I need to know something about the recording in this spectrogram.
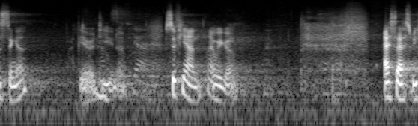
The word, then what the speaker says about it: Sufjan: Should I take how do you pronounce the name? Sufjan Stevens, the singer? Vera, do you know? Sufjan, there we go.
